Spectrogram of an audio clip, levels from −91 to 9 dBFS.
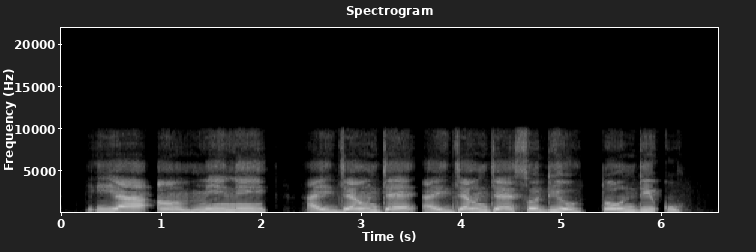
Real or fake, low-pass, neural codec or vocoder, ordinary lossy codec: fake; 9.9 kHz; vocoder, 22.05 kHz, 80 mel bands, WaveNeXt; none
